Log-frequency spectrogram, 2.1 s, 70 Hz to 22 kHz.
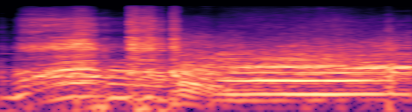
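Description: BMW F90 M5's S63 twin-turbo V8 revving hard under throttle, its pitch dipping and climbing, then holding one steady note for about the last second.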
